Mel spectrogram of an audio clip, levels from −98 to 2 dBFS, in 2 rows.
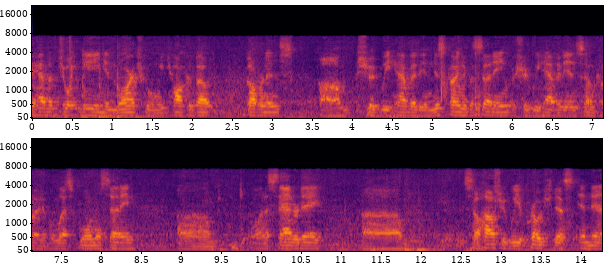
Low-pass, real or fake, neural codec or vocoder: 7.2 kHz; fake; codec, 16 kHz, 4 kbps, X-Codec, HuBERT features, trained on general audio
